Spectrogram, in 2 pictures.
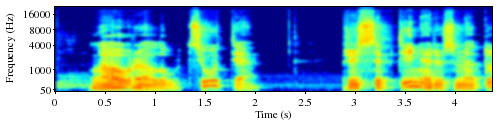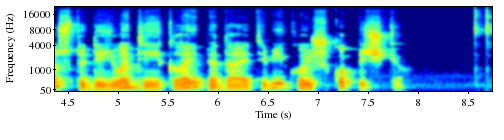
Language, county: Lithuanian, Kaunas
